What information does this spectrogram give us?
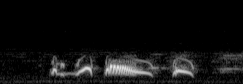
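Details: Spotted dove calling to stir up wild birds. A single throaty coo phrase opens with two short upswept notes, swells into a long falling coo and ends with a short note. A soft low hum sits underneath.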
